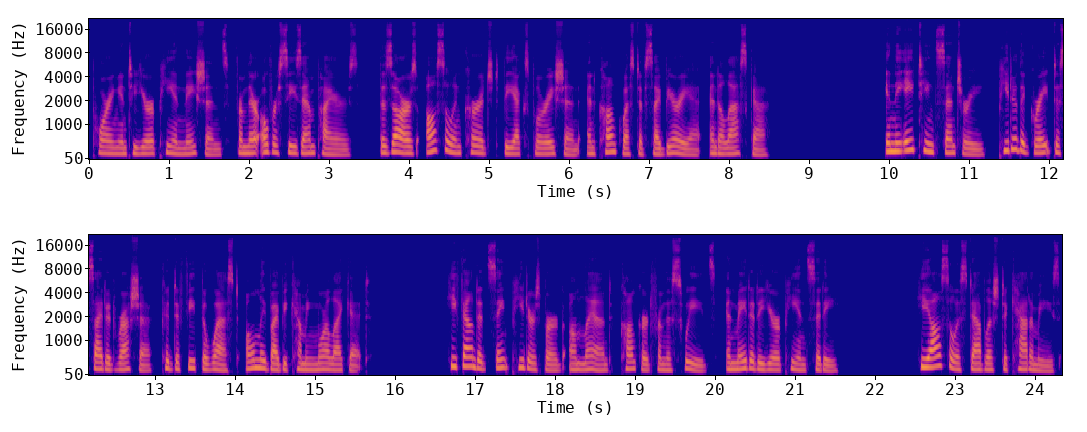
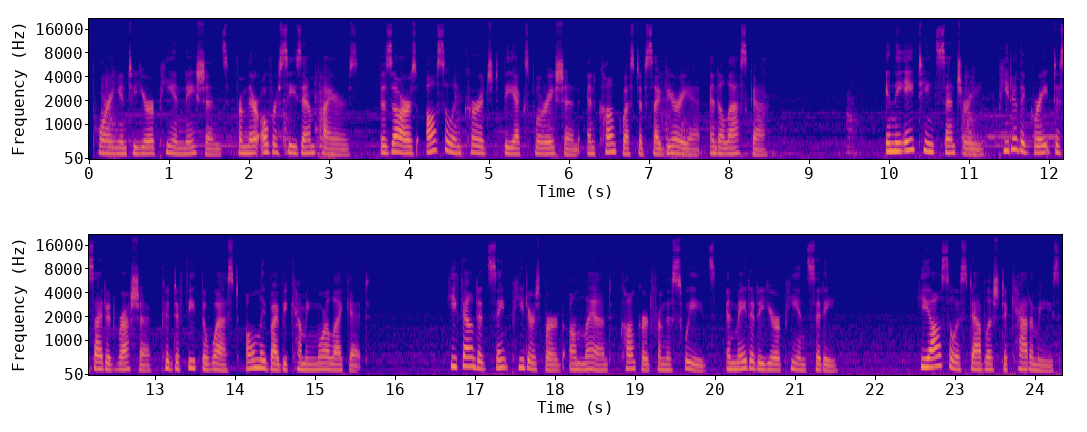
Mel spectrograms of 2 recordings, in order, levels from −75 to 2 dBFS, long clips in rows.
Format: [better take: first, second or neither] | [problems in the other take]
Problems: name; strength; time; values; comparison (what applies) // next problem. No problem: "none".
first | traffic noise; noticeable; throughout; 20 dB below the speech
